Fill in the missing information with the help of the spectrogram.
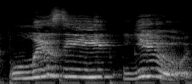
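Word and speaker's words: Lisieux: you told me that the way to pronounce it is st. Teresa dad Lizzy you say Liz ooh Lizzy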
